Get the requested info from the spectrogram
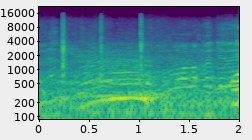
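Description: Cattle lowing: one low moo about a second long, rising a little and then falling away.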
